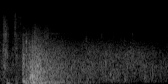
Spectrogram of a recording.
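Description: A single gunshot boom in a video-game battle with a sniper rifle fitted with an extended magazine, a sharp crack that fades into a rolling rumble.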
